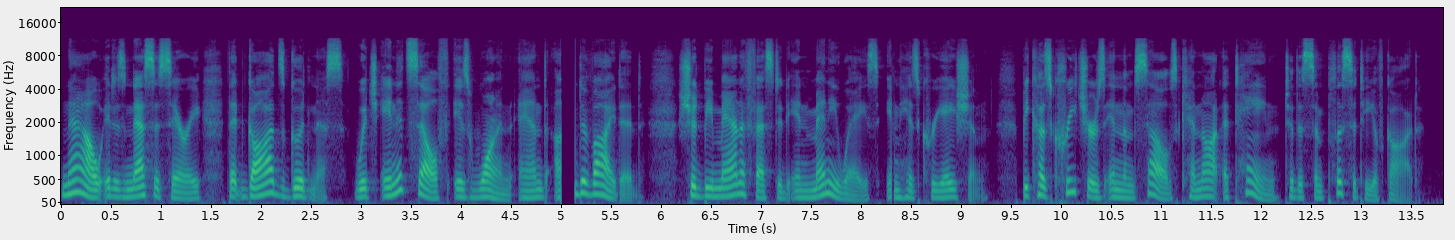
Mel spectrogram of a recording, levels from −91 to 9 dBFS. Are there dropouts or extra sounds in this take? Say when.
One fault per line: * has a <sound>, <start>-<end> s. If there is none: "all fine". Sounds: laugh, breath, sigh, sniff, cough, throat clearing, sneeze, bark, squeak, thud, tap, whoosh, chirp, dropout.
* has a dropout, 5.0-5.1 s
* has a dropout, 8.3-8.3 s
